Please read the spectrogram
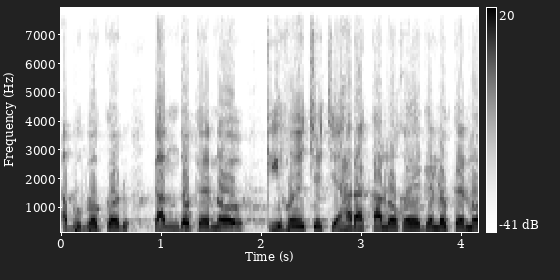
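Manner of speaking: ordinary talk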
